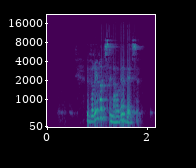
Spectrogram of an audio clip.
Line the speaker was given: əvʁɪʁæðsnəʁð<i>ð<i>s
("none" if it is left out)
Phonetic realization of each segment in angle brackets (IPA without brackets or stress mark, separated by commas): æ, æ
